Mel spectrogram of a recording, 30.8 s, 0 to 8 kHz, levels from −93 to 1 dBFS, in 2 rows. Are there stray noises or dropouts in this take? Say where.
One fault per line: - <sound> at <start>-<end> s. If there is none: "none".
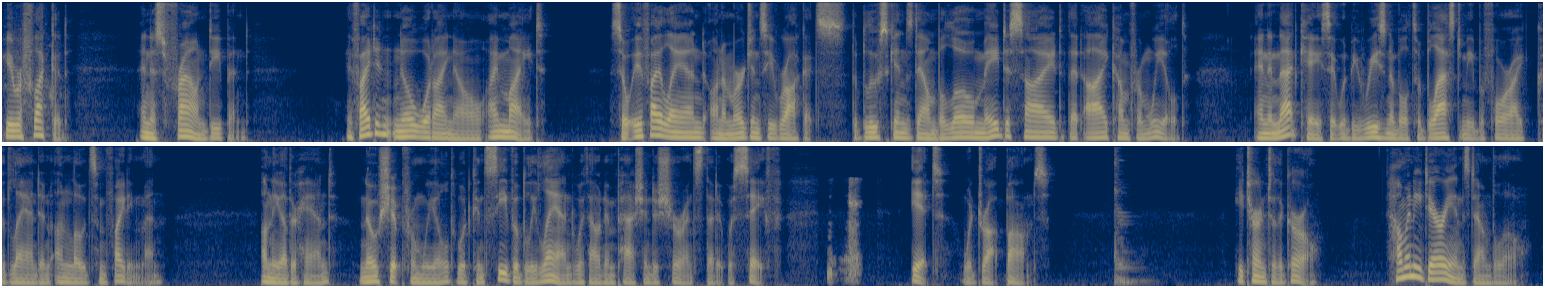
- sniff at 23.7-24.0 s
- thud at 26.5-27.0 s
